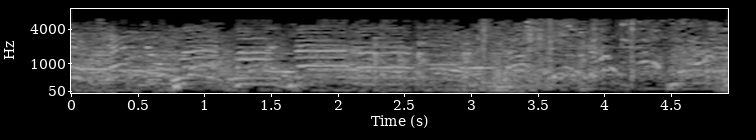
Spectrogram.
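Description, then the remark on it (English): A steady hubbub of many overlapping voices chattering at once at an outdoor restaurant, with occasional faint clinks rising above the crowd noise, loud and continuous throughout. “Radio listeners, this is an outdoor restaurant.”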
